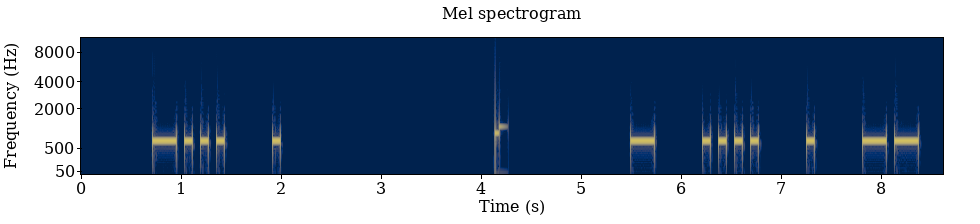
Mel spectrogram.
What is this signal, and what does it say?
Morse code, heard as a keyed tone, about 15 wpm, spaced as for 11 wpm, 700 Hz. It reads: BE THEM
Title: 2x Character Spacing - Top 200 Words - 15wpm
